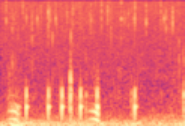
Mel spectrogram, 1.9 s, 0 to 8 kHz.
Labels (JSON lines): {"label": "biophony, knock croak", "recorder": "SoundTrap 300"}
